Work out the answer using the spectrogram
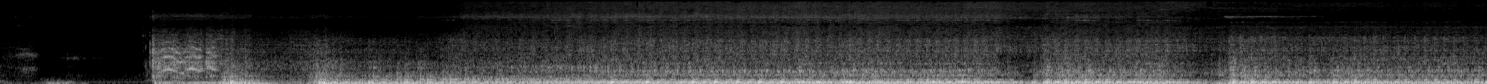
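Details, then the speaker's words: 1978 Dodge Aspen R/T, sat in a junkyard since 1987, cold: cranks, catches and runs but sags and falters, dying right away; owner thinks the carb float is not holding gas, fuel starvation stalling. "yeah she's dying right away i don't think she's holding any gas in that float full up with"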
